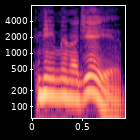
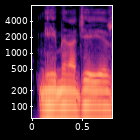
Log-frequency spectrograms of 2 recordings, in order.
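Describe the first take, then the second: First: Miejmy nadzieję said higher and louder, Miejmy stressed; fervent echo. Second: Said in the usual way. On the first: Acted. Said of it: "powtórzył Butterbur". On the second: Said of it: "powtórzył".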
